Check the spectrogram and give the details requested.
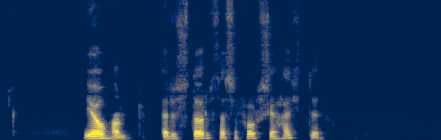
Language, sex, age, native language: Icelandic, male, 20-29, Icelandic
